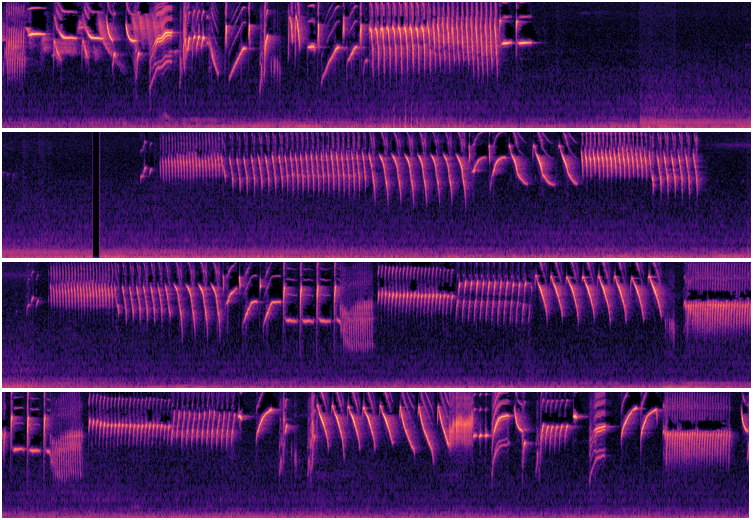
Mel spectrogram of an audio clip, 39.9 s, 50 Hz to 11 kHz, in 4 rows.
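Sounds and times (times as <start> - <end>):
canary singing trills: 0.0 - 7.2, 11.8 - 19.4, 20.3 - 39.9
steady low hum: 7.1 - 22.2.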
